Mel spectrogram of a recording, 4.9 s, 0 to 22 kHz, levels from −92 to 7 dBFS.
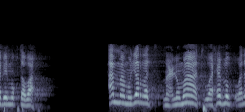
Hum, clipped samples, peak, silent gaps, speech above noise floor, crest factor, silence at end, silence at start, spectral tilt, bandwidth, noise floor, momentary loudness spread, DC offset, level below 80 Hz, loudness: none; under 0.1%; -12 dBFS; 1.17-2.15 s; over 59 dB; 20 dB; 0 s; 0 s; -7 dB/octave; 5.2 kHz; under -90 dBFS; 7 LU; under 0.1%; -54 dBFS; -31 LUFS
